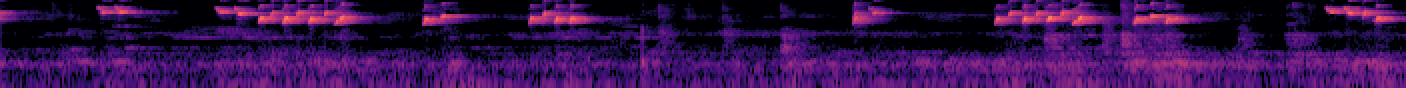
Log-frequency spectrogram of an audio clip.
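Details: Lively twittering from a Wedani-type European goldfinch kept caged at a Casablanca bird market in Morocco: clustered chiming notes in quick bursts, separated by brief gaps, in a quiet setting.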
